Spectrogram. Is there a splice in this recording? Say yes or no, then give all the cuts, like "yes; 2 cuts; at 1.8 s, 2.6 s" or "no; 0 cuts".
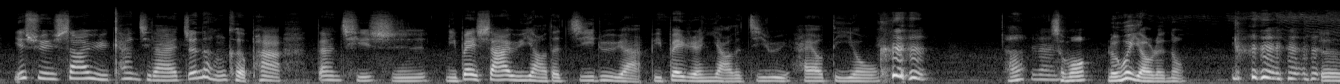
yes; 3 cuts; at 4.4 s, 6.5 s, 11.0 s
